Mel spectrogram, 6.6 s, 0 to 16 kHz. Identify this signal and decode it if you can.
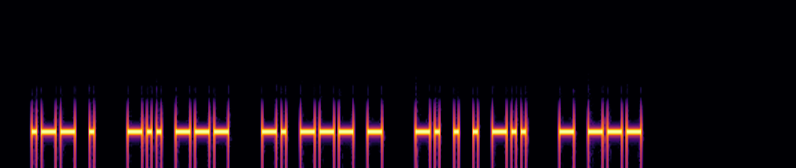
Morse code, heard as a keyed tone, about 30 wpm, 700 Hz. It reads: WE DO NOT NEED TO
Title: Sets of 5 Words Encore 30wpm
